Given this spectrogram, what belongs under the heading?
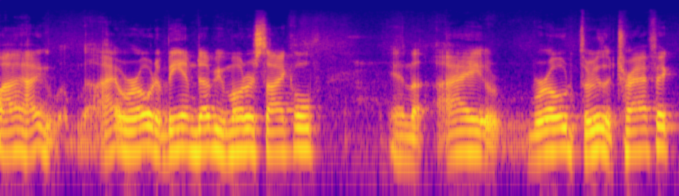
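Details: Adult man with Wilson's disease who also has tremor, walking difficulty and seizures, taking anti-seizure medication he says makes his speech less clear; dysarthria (slurred speech) in Wilson's disease.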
